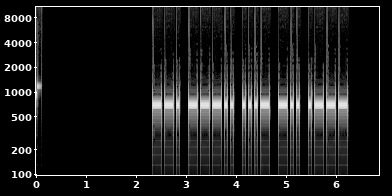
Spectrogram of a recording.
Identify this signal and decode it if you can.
Morse code, heard as a keyed tone, about 20 wpm, 700 Hz. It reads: G8VDJ
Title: DXCC-100 Call Signs - 5 Characters - Repeated 2x - 20wpm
